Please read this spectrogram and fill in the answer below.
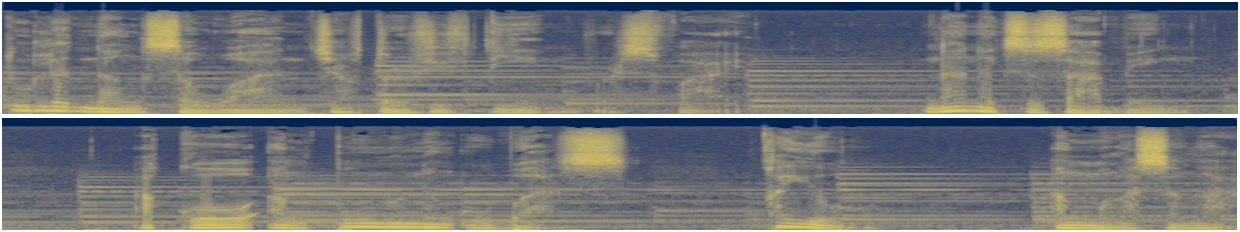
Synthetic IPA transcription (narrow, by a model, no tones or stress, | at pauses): t̪uːlɐd̪̚nɐŋsɐwant͡ʃap̚t̪ɛɹfɪft̪invɛ̰ɹsfa̰jv | nɐnɐɡsaːsa̰ːbɪŋ | ʔɐko̞ʔɐŋpuːnonɐŋʔuːbɐ̰s | kɐjo | ʔɐŋmɐŋasɐŋa̰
